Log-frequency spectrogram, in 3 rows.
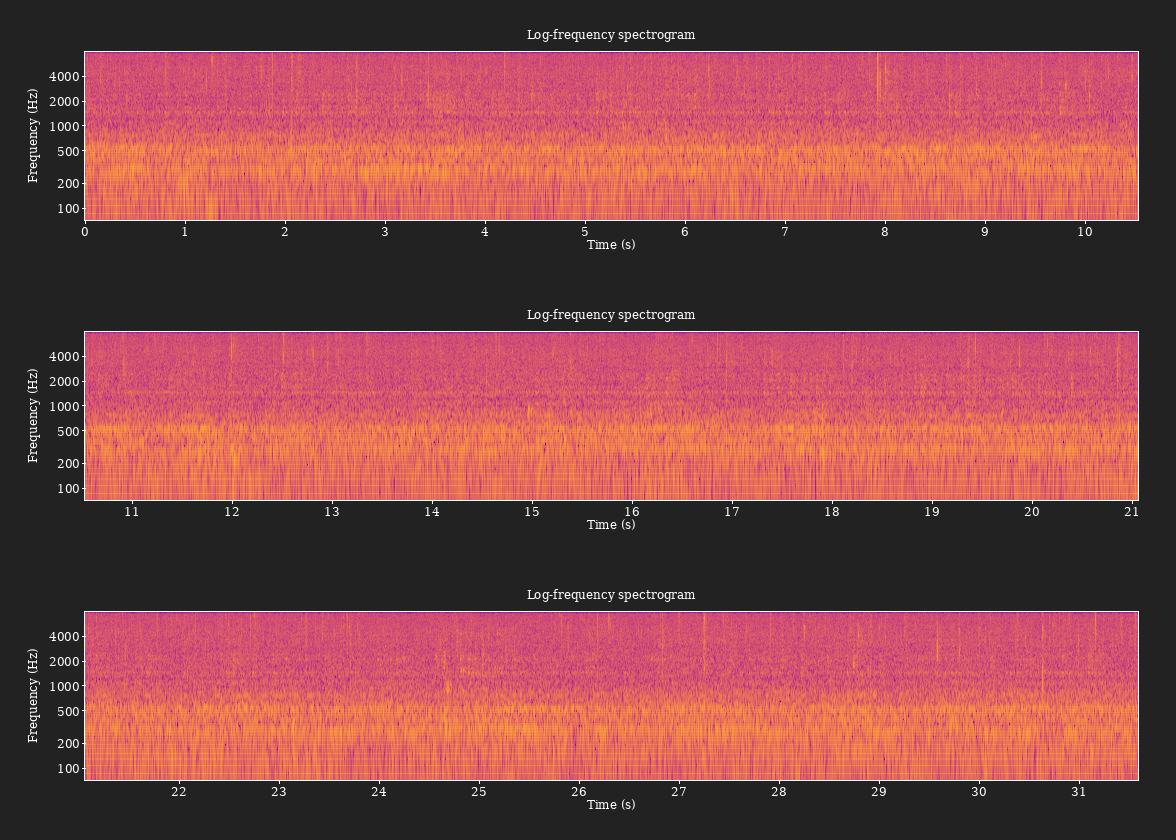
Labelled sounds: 24.8	25.1	vessel noise, 1.3 to 1.7 kHz

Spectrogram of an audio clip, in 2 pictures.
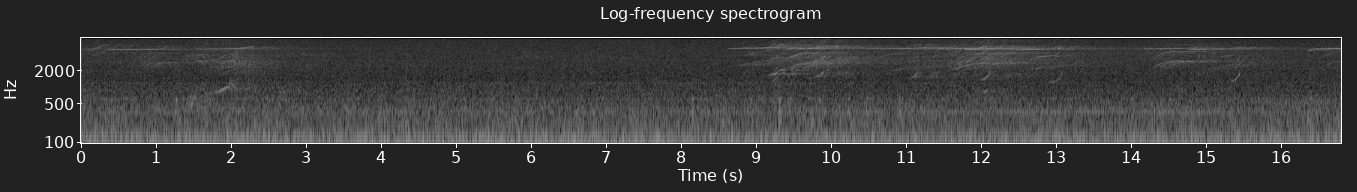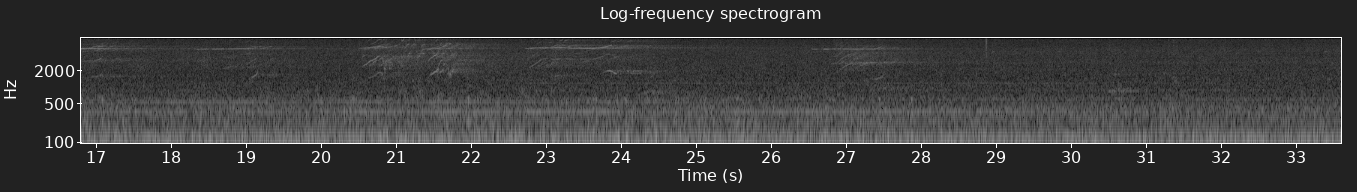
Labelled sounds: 0.0	2.6	killer whale, southern resident, 0.89 to 8.0 kHz
14.2	15.7	killer whale, southern resident, 1.3 to 6.0 kHz
18.5	19.3	killer whale, southern resident, 4.1 to 5.6 kHz
26.5	27.8	killer whale, southern resident, 1.1 to 6.3 kHz

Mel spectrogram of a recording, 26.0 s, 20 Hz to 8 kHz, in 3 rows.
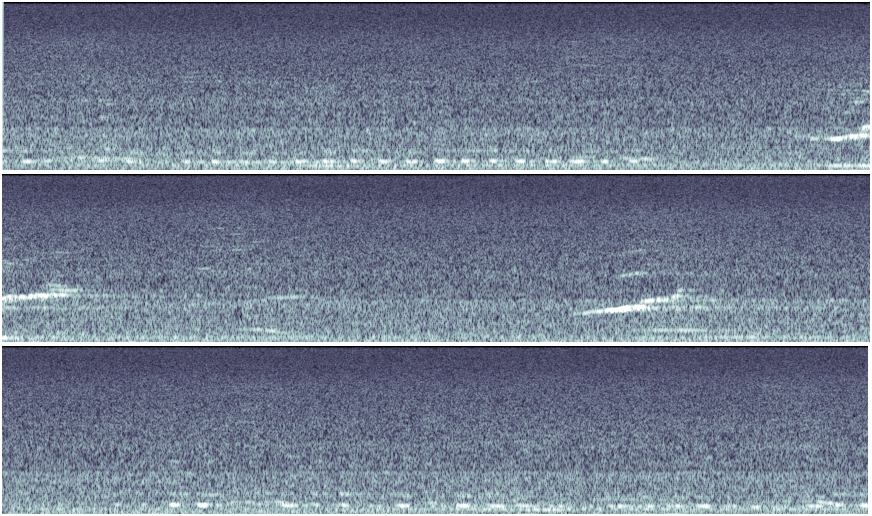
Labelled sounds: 8.6	9.5	humpback whale, 0.80 to 1.2 kHz
11.4	11.7	humpback whale, 0.80 to 0.86 kHz
14.9	15.6	humpback whale, 0.80 to 1.4 kHz

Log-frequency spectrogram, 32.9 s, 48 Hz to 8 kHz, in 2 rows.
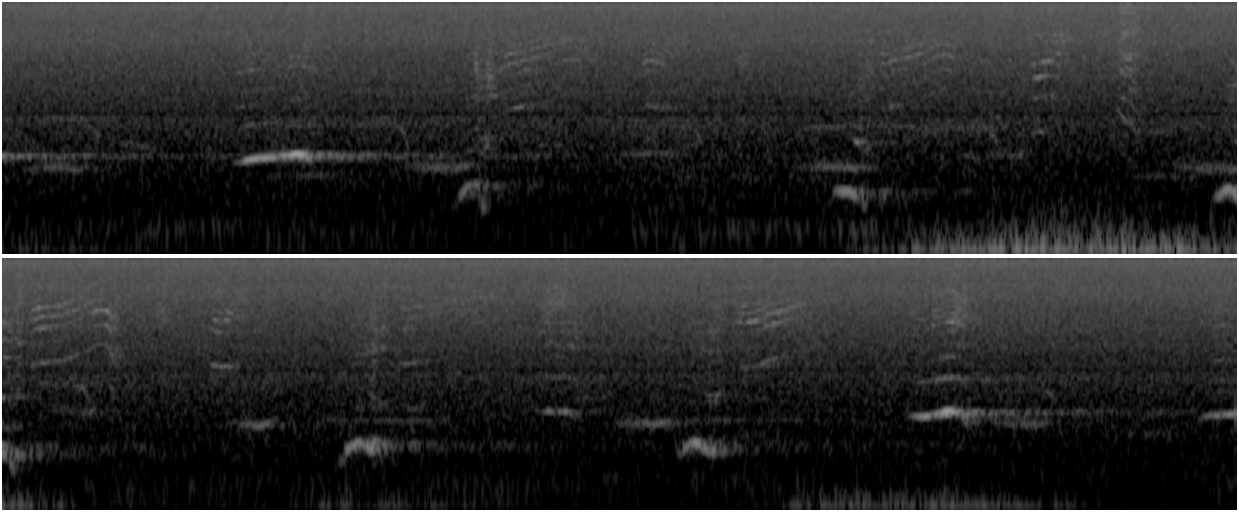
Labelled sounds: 3.2	4.0	humpback whale, 1.8 to 2.2 kHz
6.7	7.8	humpback whale, 0.86 to 2.9 kHz
8.6	8.9	humpback whale, 2.2 to 2.5 kHz
11.8	12.8	humpback whale, 2.2 to 3.4 kHz
13.8	14.1	humpback whale, 1.6 to 2.5 kHz
16.3	18.0	humpback whale, 0.86 to 3.3 kHz
19.3	19.6	humpback whale, 0.80 to 2.3 kHz
21.8	22.1	humpback whale, 0.86 to 1.0 kHz
26.3	27.2	humpback whale, 0.83 to 3.1 kHz
29.0	29.4	humpback whale, 1.9 to 2.2 kHz

